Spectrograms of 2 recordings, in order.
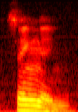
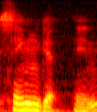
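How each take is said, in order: First: The g after the ng is dropped. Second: A hard g is pronounced after the ng. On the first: The speaker calls it right. "we tend to omit this g. We say singing here" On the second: The speaker calls it wrong. "We don't say sing in, no"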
